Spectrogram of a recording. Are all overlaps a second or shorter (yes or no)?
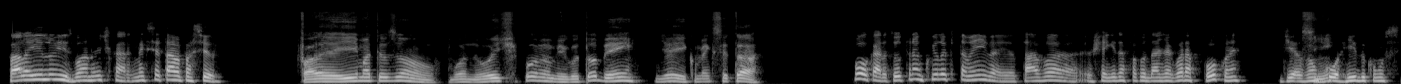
yes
